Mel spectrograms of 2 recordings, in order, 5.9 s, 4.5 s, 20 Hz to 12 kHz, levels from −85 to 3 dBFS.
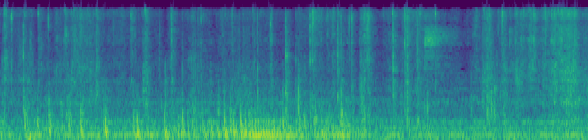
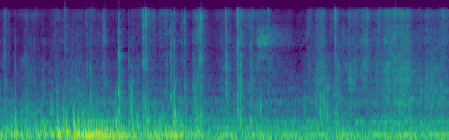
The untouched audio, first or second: first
